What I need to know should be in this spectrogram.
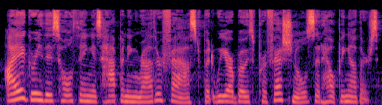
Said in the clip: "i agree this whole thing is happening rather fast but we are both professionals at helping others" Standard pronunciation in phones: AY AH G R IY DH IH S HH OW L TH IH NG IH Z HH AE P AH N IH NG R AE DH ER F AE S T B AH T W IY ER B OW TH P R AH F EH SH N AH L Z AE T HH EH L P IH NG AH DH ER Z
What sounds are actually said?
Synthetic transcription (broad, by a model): AY AH G R IY DH IH S HH OW L TH IH NG IH Z HH AE P AH N IH NG R AE DH ER F AE S T B AH T W IY ER B OW TH P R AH F EH SH N L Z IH T HH EH L P IH NG AH DH ER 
